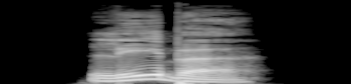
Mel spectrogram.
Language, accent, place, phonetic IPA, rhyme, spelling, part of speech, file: German, Germany, Berlin, [ˈleːbə], -eːbə, lebe, verb, De-lebe.ogg
- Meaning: inflection of leben: 1. first-person singular present 2. first/third-person plural subjunctive I 3. singular imperative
